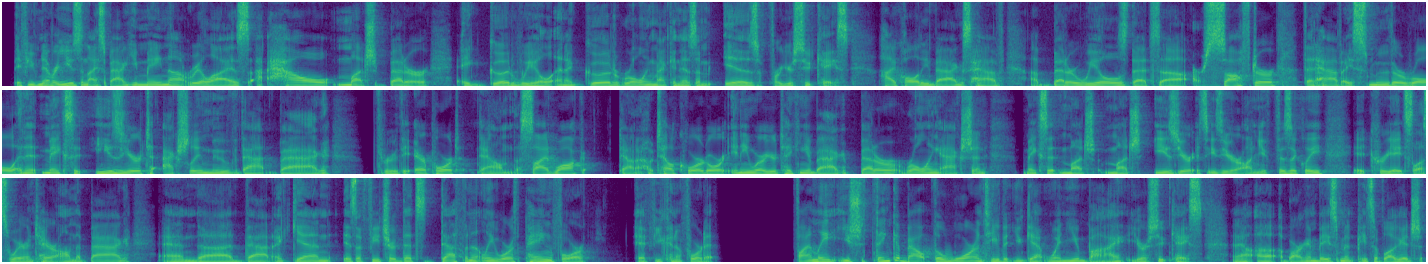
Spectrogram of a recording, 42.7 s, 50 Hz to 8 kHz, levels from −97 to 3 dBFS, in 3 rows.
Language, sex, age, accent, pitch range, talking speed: English, male, 30-49, American, 85-105 Hz, 180 wpm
